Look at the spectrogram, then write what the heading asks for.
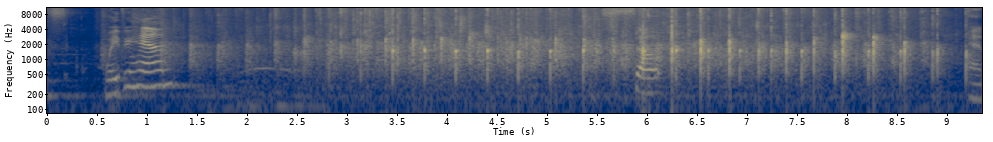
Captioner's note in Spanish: Aplausos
